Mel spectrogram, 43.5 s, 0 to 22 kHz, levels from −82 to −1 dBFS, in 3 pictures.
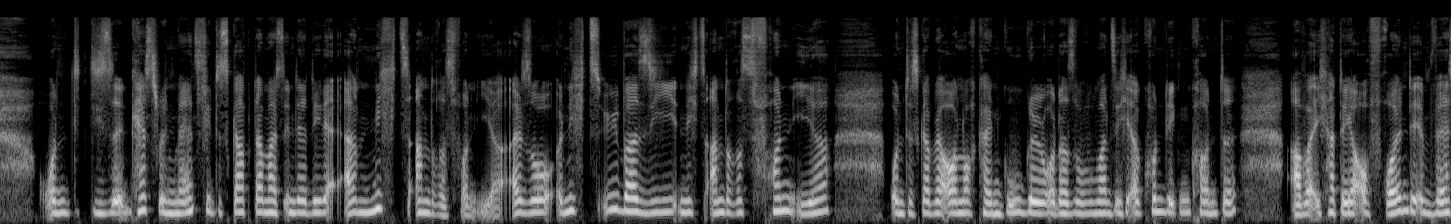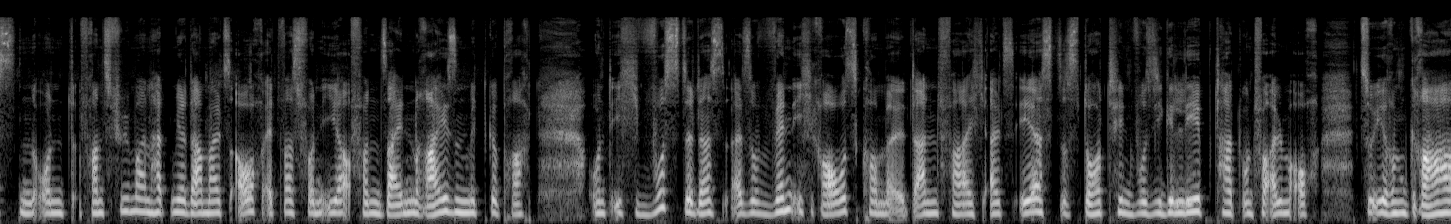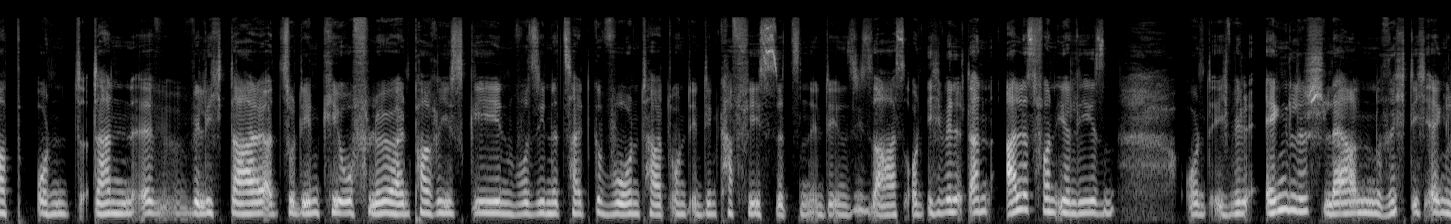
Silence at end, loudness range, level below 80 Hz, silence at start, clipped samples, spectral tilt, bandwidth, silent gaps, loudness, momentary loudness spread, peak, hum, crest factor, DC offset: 0 s; 3 LU; -62 dBFS; 0 s; under 0.1%; -5.5 dB/octave; 16 kHz; none; -23 LUFS; 9 LU; -2 dBFS; none; 20 dB; under 0.1%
